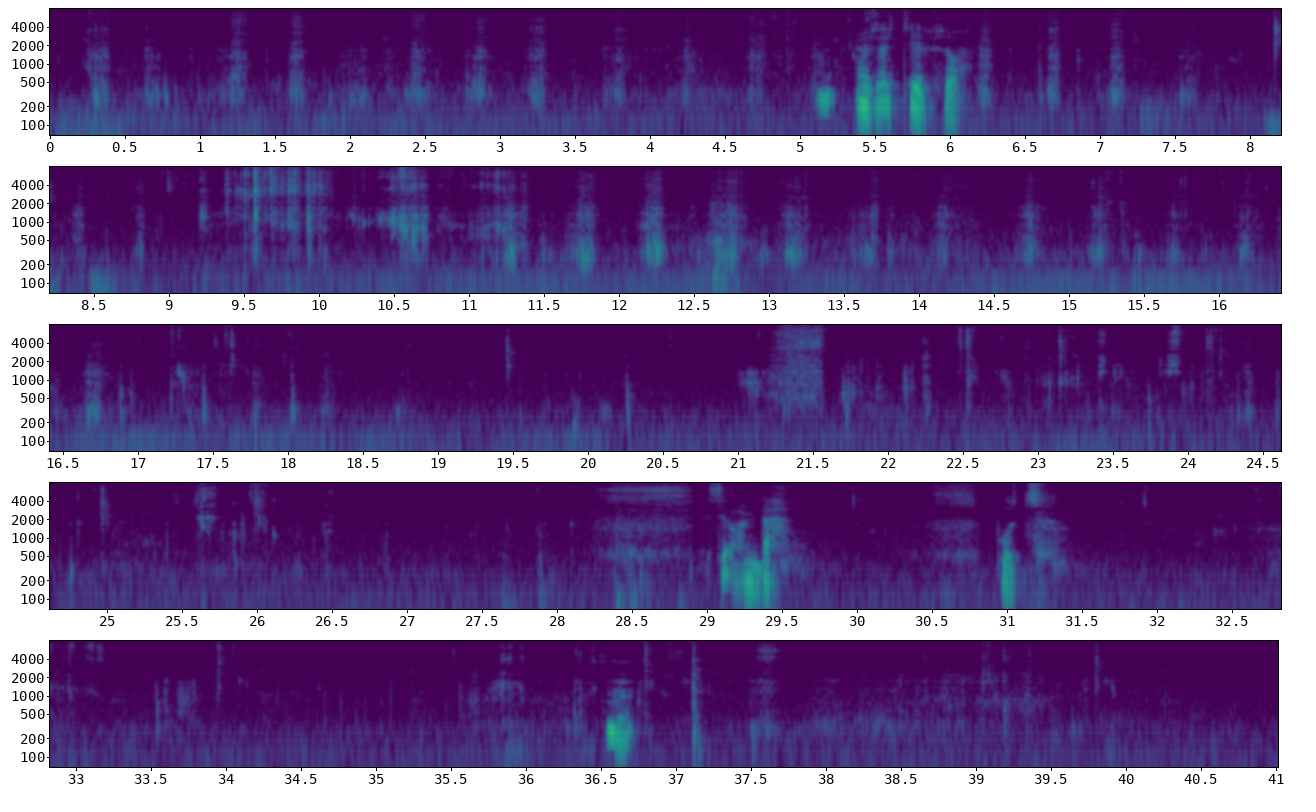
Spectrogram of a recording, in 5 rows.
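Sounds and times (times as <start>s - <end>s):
person chewing noodles: 0.0s - 5.4s, 6.2s - 28.8s, 31.8s - 41.0s
crunching potato chip: 8.2s - 18.2s.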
